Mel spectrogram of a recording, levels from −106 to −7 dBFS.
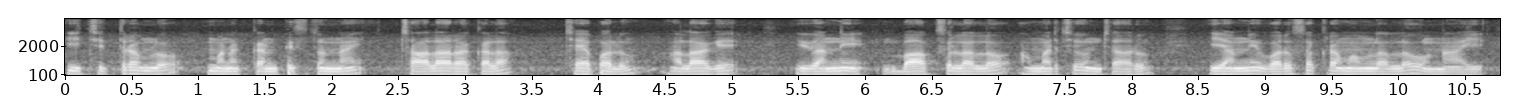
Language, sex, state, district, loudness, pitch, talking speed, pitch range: Telugu, male, Telangana, Mahabubabad, -17 LUFS, 115 Hz, 95 wpm, 115-125 Hz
